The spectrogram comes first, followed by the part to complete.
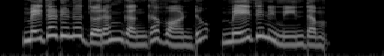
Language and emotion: Telugu, neutral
